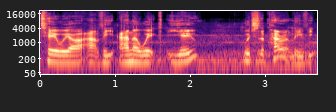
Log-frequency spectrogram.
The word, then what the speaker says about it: Ankerwycke: I think I've pronounced that wrong many times so far, but I think it is pronounced Ankerwycke. So it looks like we're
